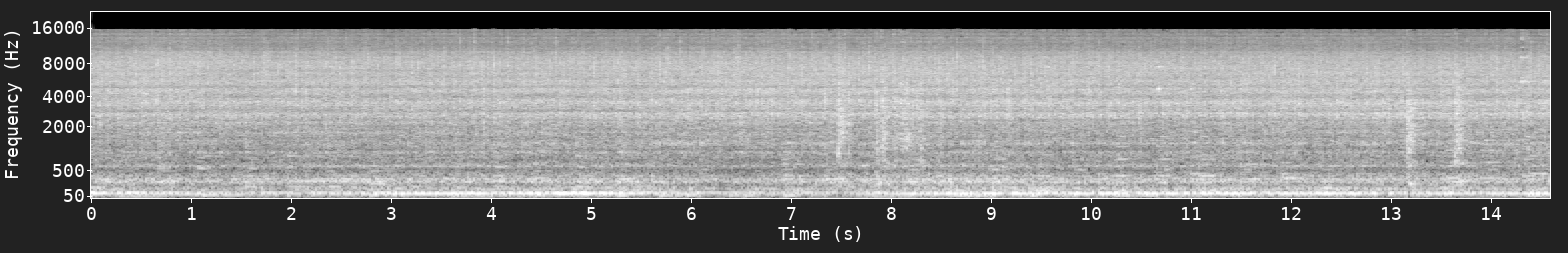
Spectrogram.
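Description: Food sizzles steadily in a frying pan.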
